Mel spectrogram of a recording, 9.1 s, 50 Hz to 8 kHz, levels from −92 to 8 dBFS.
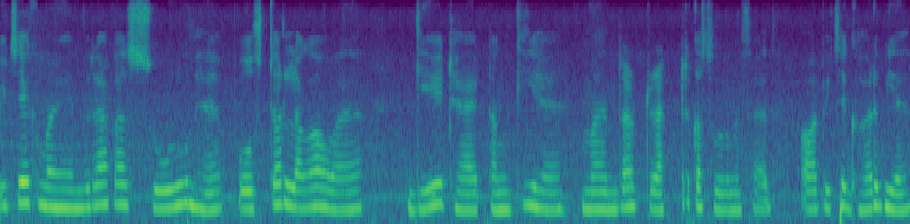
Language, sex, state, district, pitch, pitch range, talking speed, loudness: Hindi, female, Uttar Pradesh, Muzaffarnagar, 200 Hz, 185-225 Hz, 165 wpm, -24 LUFS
